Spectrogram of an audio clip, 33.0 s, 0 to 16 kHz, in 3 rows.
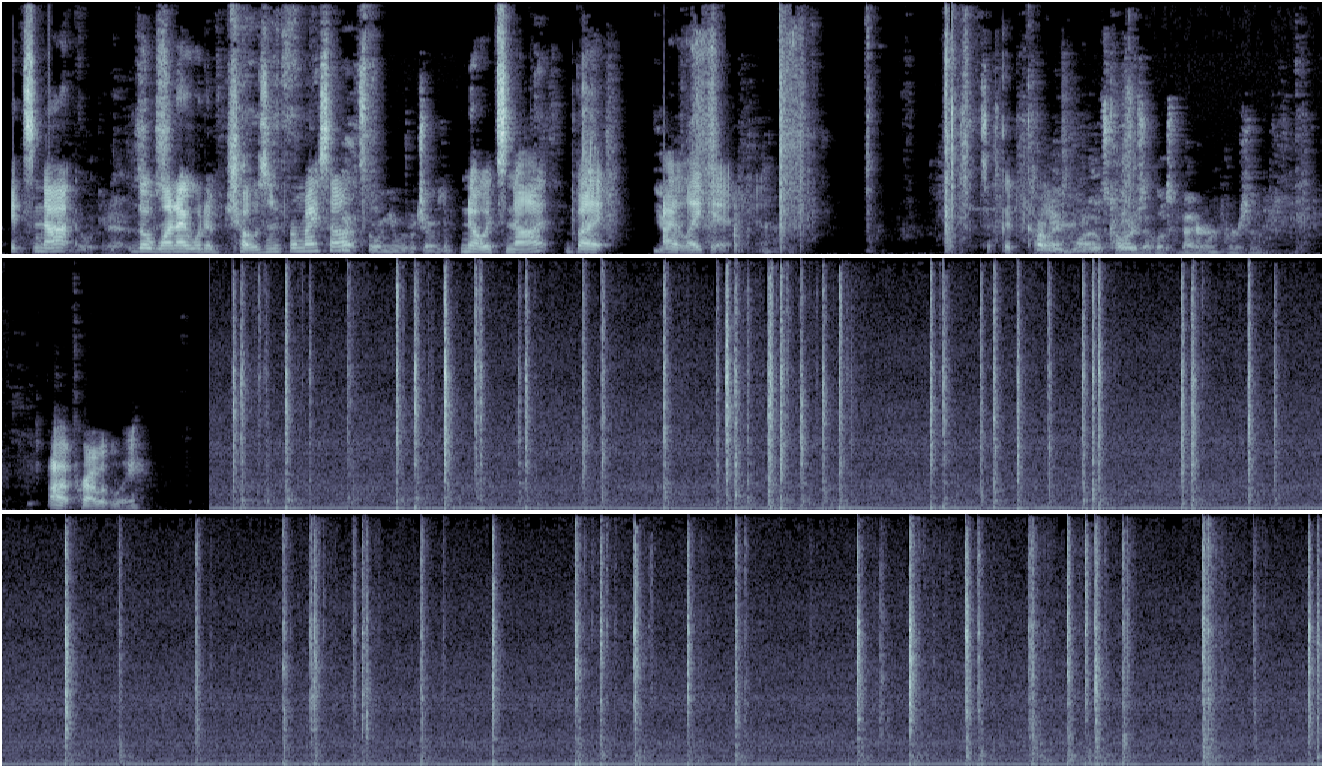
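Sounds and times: crackle clicks and pops: 0:12.8 - 0:33.0
low hum: 0:12.8 - 0:33.0.

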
